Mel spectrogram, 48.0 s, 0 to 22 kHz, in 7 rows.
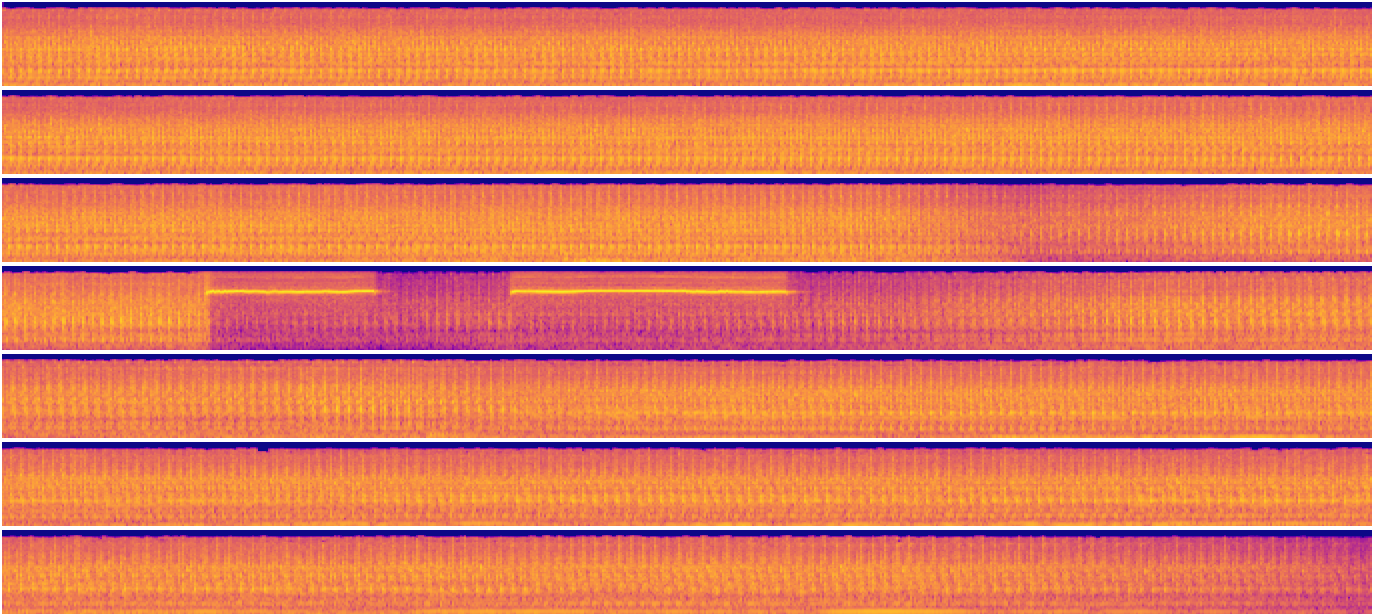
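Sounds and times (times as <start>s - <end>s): steam engine mechanical chatter: 0.0s - 47.9s
shrill steam whistle: 21.6s - 24.6s.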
